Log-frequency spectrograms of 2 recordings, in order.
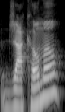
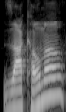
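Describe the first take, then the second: First: The name begins with a j sound. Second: The name begins with a z sound. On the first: The speaker calls it right. "like Jacques. So Giacomo" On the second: The speaker calls it wrong. "Not za"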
